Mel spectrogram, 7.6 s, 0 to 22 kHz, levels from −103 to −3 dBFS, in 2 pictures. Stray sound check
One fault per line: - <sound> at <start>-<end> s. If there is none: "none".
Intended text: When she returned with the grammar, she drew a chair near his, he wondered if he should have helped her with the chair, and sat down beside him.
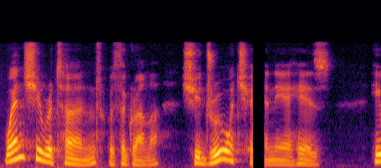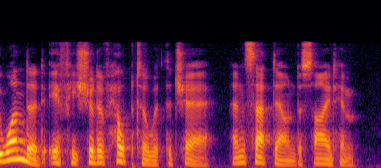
- dropout at 2.5-2.7 s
